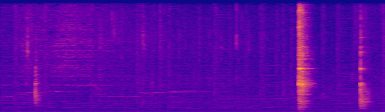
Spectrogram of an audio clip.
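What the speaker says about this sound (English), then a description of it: "Give everything a good stir." Metal spoon scraping and clanking against a cooking pot while Nigerian soup with fish is stirred over low heat, a faint tap early on, then two sharp clatters near the end over a low background hum.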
